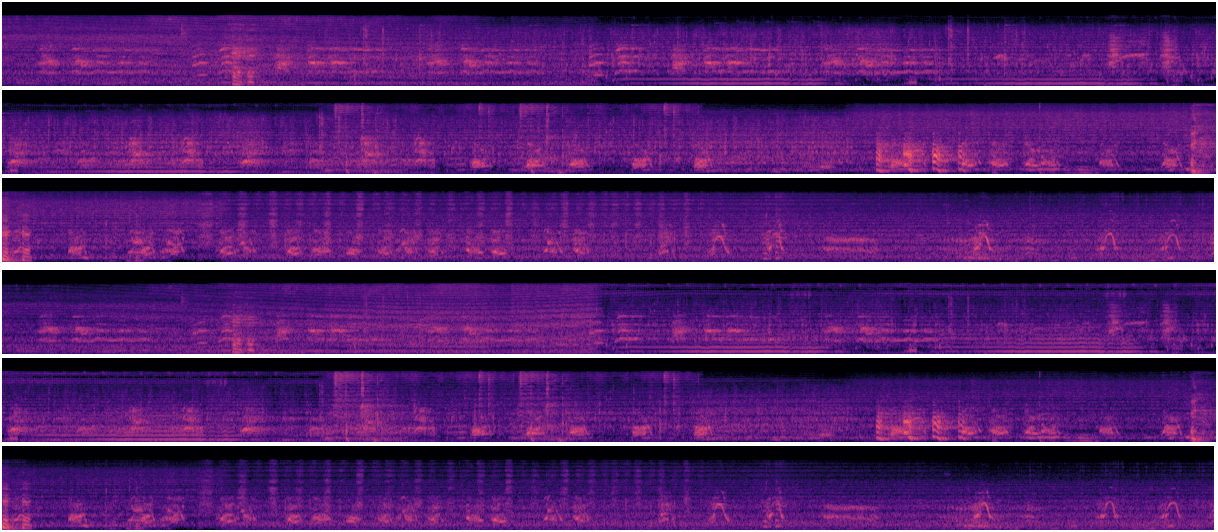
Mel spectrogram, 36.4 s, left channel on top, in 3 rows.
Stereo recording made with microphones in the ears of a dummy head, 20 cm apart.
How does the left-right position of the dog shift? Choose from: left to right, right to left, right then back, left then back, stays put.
stays put.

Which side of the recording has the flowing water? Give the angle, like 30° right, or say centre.
60° left.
